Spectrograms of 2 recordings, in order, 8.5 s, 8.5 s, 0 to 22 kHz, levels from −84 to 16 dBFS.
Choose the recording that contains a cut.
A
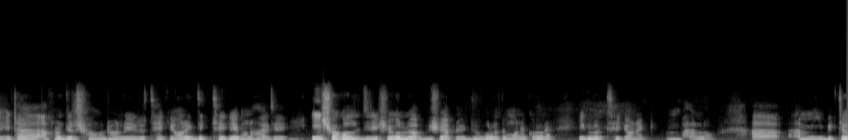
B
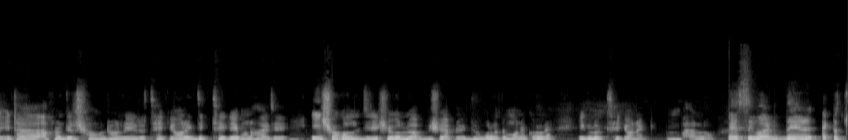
B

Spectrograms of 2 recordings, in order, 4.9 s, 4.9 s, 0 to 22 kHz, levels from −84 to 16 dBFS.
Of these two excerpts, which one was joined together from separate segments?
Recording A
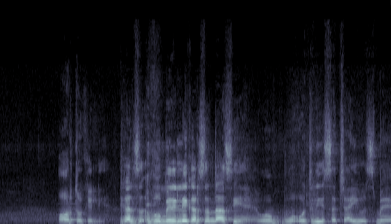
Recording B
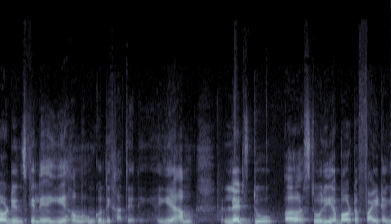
A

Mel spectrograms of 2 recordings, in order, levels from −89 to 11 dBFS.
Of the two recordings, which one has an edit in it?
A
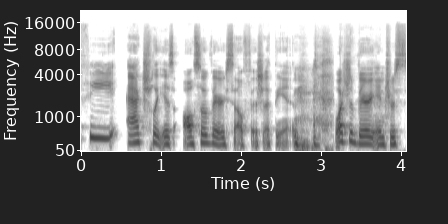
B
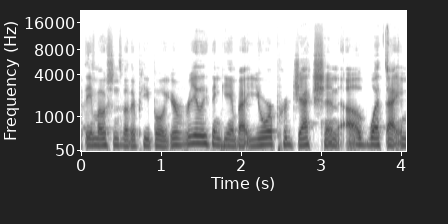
A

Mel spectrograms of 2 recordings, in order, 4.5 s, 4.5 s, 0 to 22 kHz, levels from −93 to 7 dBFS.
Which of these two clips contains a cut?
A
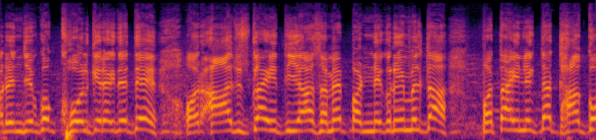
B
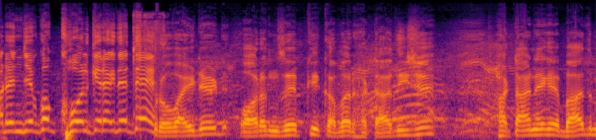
B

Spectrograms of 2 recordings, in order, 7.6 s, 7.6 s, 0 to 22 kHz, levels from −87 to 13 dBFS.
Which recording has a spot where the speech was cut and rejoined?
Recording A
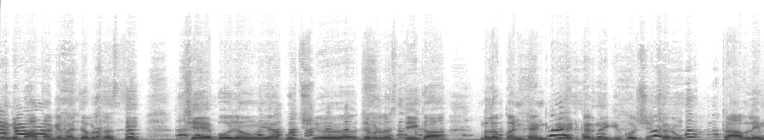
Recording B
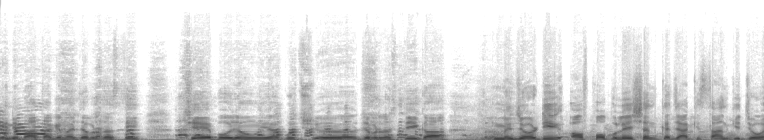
B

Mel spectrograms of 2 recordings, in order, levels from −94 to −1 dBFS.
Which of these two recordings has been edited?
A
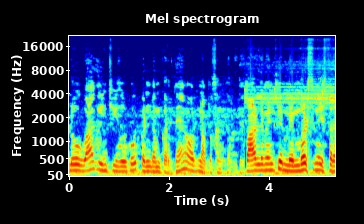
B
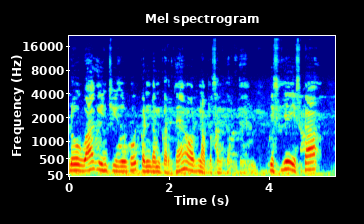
A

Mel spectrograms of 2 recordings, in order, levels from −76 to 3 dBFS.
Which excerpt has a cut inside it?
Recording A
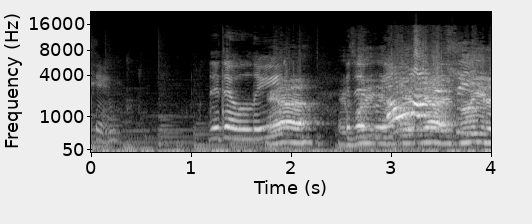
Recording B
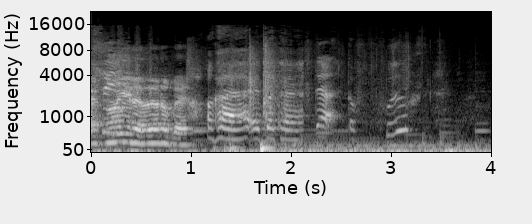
B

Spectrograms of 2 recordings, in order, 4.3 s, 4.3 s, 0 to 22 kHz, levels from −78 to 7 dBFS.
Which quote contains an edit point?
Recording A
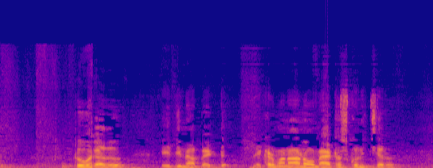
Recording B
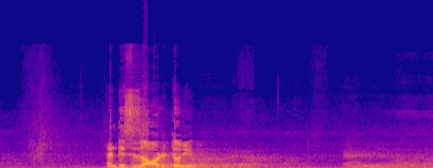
A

